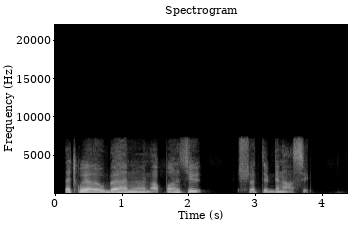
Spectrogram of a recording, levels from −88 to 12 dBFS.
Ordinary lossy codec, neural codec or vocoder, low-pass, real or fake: none; codec, 16 kHz, 0.5 kbps, X-Codec, HuBERT features, trained on general audio; 7.2 kHz; fake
